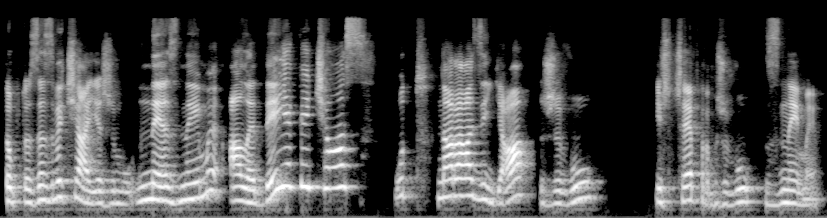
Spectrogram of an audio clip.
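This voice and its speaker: A young woman teaching English grammar in a video lesson, reading example sentences slowly and then explaining them patiently. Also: medium pitch, very animated, bright, forceful tone.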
